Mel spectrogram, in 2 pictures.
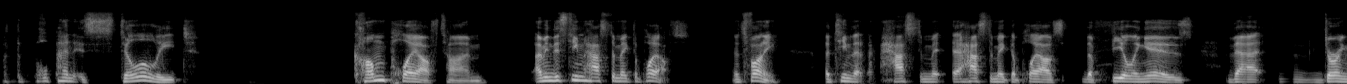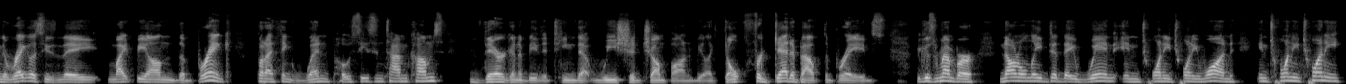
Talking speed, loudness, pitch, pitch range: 185 wpm, -24 LUFS, 130 Hz, 110-150 Hz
